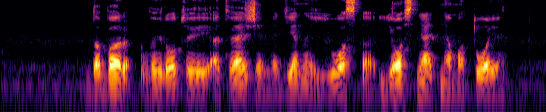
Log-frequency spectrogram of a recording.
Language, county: Lithuanian, Kaunas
